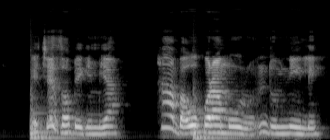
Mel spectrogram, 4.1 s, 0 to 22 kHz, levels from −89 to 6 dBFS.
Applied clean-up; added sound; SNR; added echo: none; Bowed string instrument; 13 dB; none.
